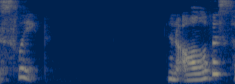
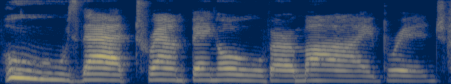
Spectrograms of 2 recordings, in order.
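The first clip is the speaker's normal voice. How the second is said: low, very slow, loud troll; best troll voice; 4 semitones lower, 7 dB louder, much slower than usual. Acted. Troll challenging the littlest goat on his bridge, low and slow. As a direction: draw it out as a menacing troll. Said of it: "said in his best troll voice".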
